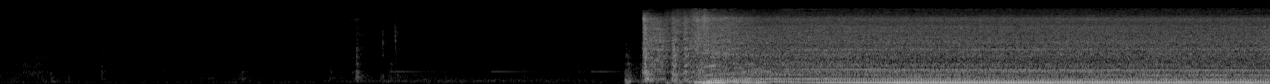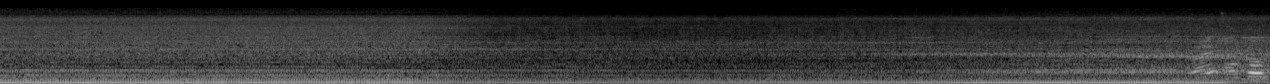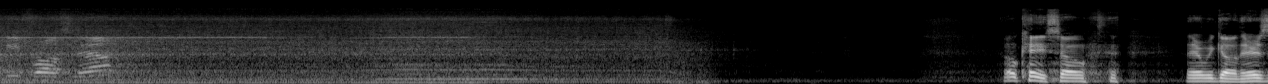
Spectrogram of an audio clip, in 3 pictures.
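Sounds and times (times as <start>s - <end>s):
car engine starting and idling: 6.3s - 33.5s.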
